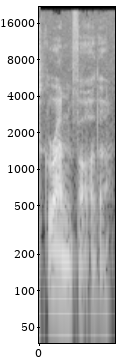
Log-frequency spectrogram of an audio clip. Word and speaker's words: grandfather: There are several common words which contain the silent letter T, such as Christmas, and the silent letter D, such as grandfather.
